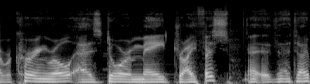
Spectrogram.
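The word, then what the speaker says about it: Dreifuss: known for her recurring role as dor May dfus did I pronounce the last name right yes you D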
